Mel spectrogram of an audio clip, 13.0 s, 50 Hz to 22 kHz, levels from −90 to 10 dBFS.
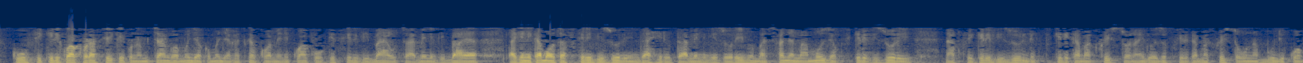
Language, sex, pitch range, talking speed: Swahili, male, 90-100 Hz, 200 wpm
